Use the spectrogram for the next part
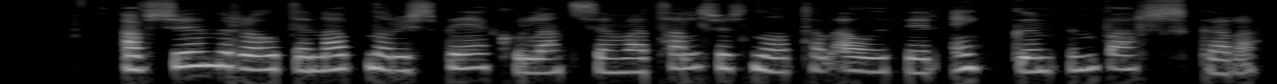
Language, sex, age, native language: Icelandic, female, 18-19, Icelandic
